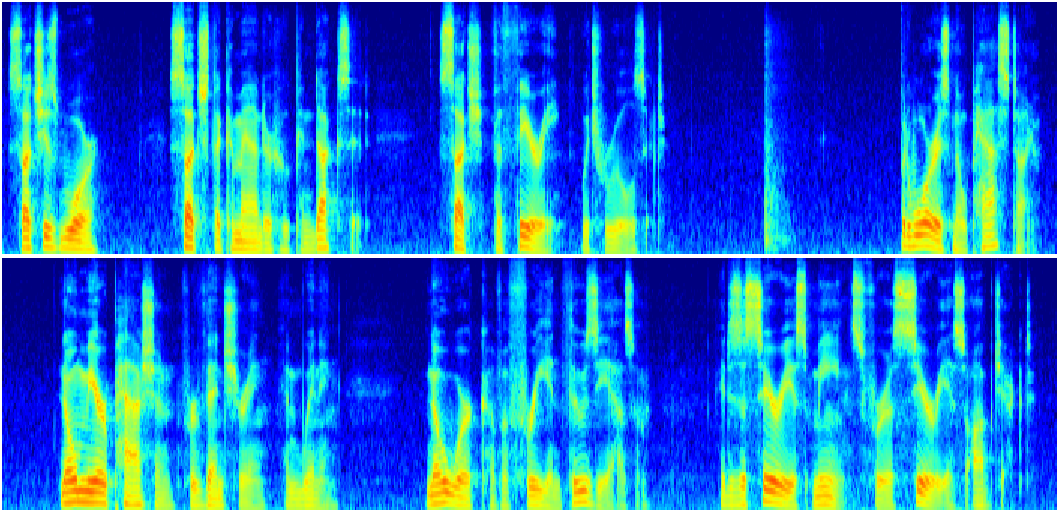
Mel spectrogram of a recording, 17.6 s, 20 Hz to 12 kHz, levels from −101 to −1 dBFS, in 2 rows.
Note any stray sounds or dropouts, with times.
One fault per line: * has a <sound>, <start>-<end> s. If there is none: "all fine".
* has a thud, 6.4-6.6 s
